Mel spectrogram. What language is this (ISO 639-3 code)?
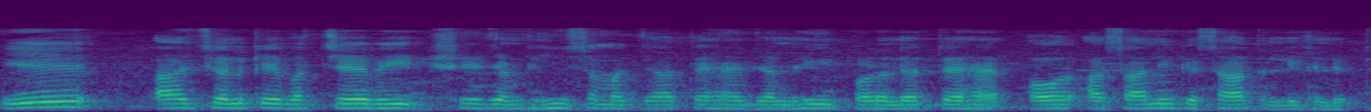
urd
